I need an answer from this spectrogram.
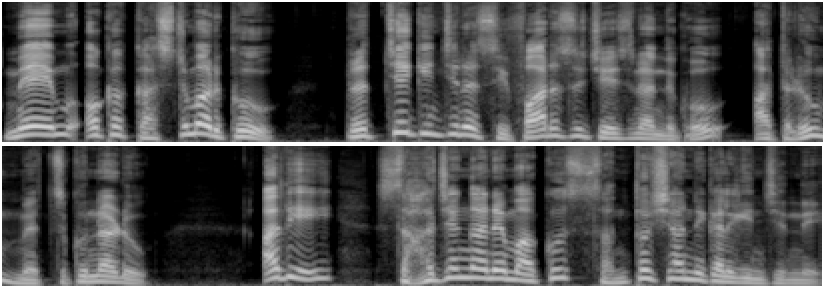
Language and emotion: Telugu, happy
